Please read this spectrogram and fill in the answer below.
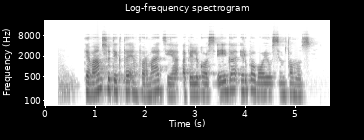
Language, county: Lithuanian, Kaunas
